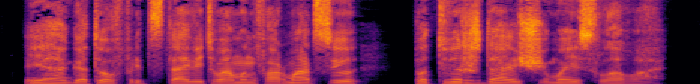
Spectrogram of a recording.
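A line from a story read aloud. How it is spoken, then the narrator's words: Calm voice. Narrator (Russian): произнес арбитр спокойным голосом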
